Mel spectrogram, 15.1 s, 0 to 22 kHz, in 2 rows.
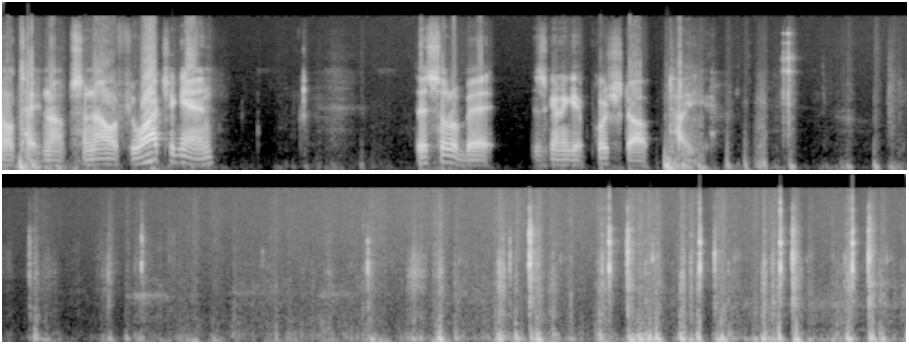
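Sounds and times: tool clicks and knocks: 11.7 - 15.0.

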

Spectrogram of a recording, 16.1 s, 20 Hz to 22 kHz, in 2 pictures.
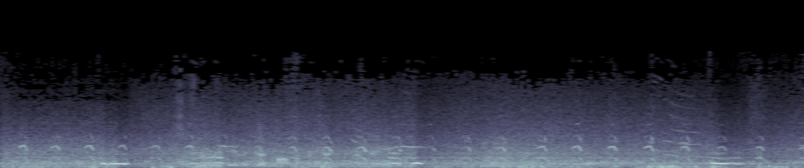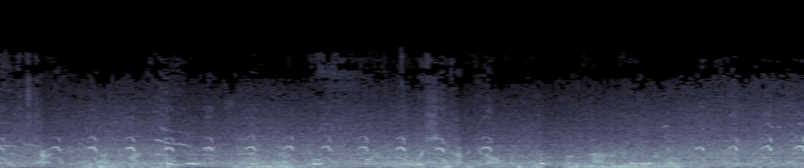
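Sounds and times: surf washing: 0.0 - 16.0
lower bird squawks: 0.1 - 13.6.

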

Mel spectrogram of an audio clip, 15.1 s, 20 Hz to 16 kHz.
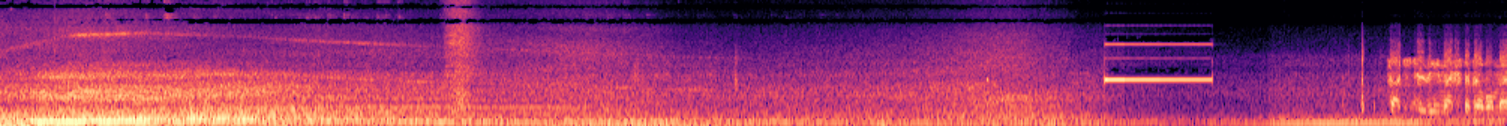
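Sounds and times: diesel engine rumbling: 0.0 - 15.0
road noise: 0.0 - 15.0
high radio alert tone: 13.9 - 15.0.

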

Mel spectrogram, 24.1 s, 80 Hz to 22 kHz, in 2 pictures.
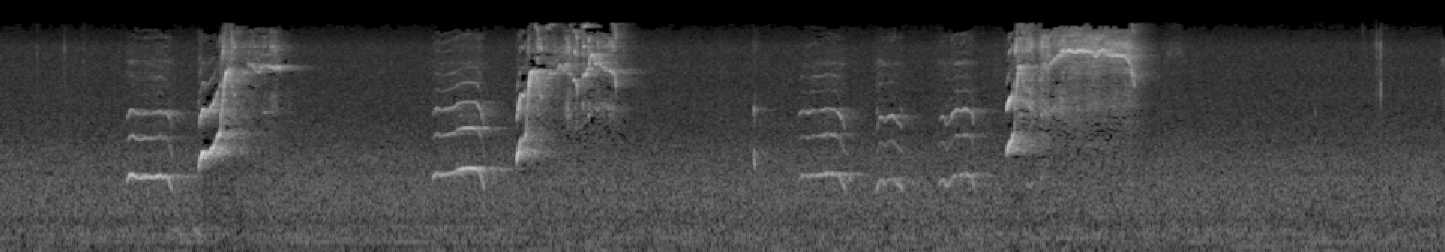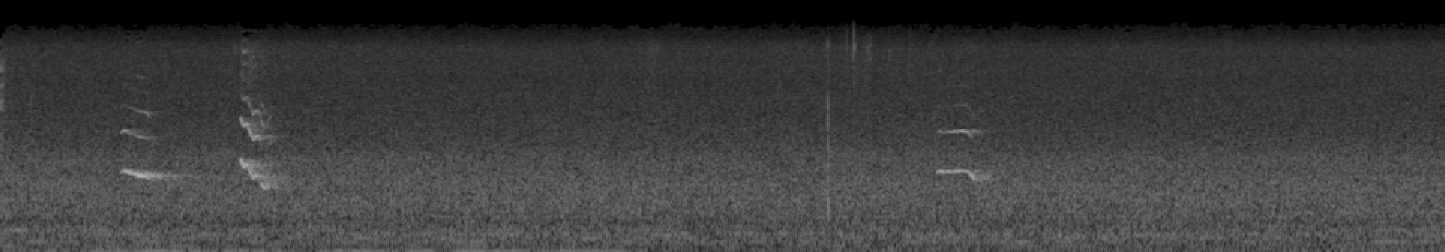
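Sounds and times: baby monkey calling: 1.0 - 2.6, 3.6 - 5.4, 6.2 - 9.6, 13.0 - 14.5, 19.8 - 20.4
shrill scream: 3.6 - 5.3.

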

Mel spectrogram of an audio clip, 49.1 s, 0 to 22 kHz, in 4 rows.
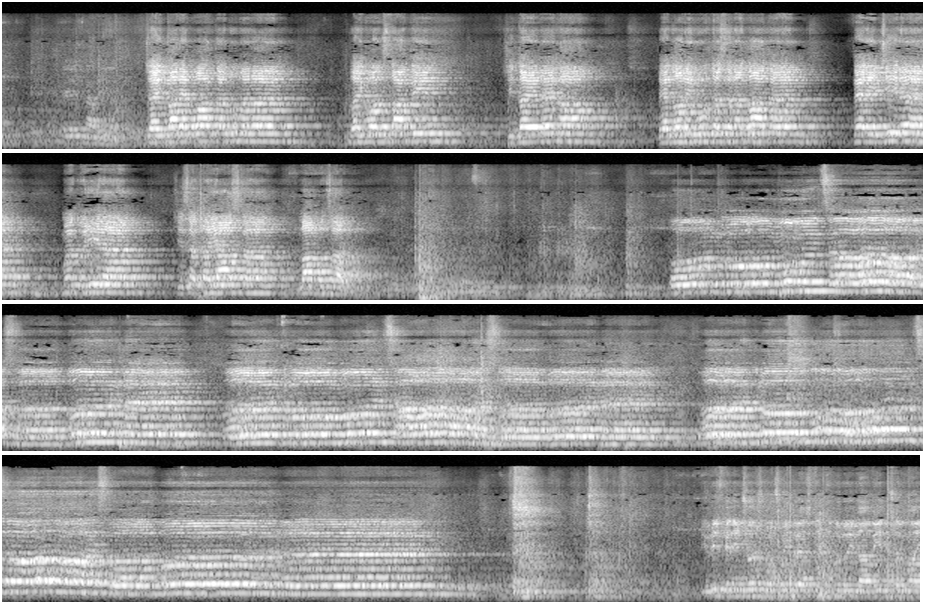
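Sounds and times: voices chanting: 21.2 - 44.8.

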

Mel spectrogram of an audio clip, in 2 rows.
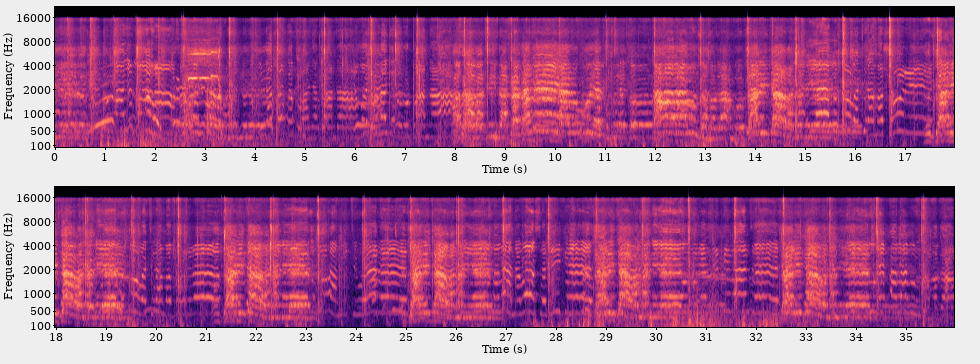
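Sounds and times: crowd singing unaccompanied: 0.0 - 35.9
handclaps: 0.0 - 35.9.

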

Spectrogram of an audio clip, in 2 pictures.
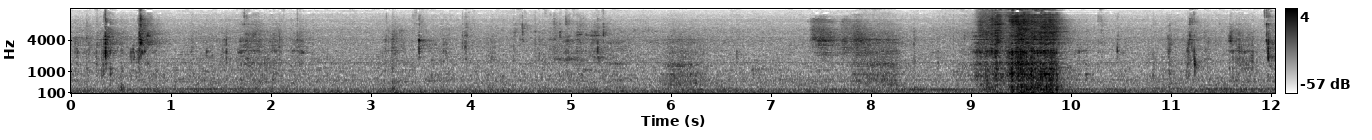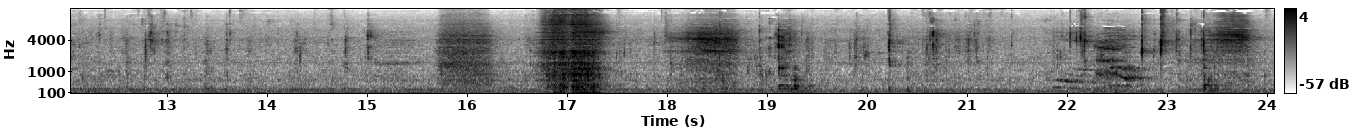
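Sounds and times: wet chewing clicks: 0.0 - 2.4, 10.0 - 15.2, 19.8 - 23.4
person slurping noodles: 8.9 - 10.1, 16.1 - 18.8.

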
